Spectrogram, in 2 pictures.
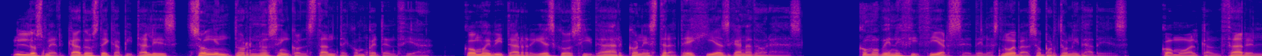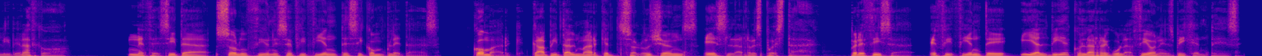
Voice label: male spanish corporativo; dictor

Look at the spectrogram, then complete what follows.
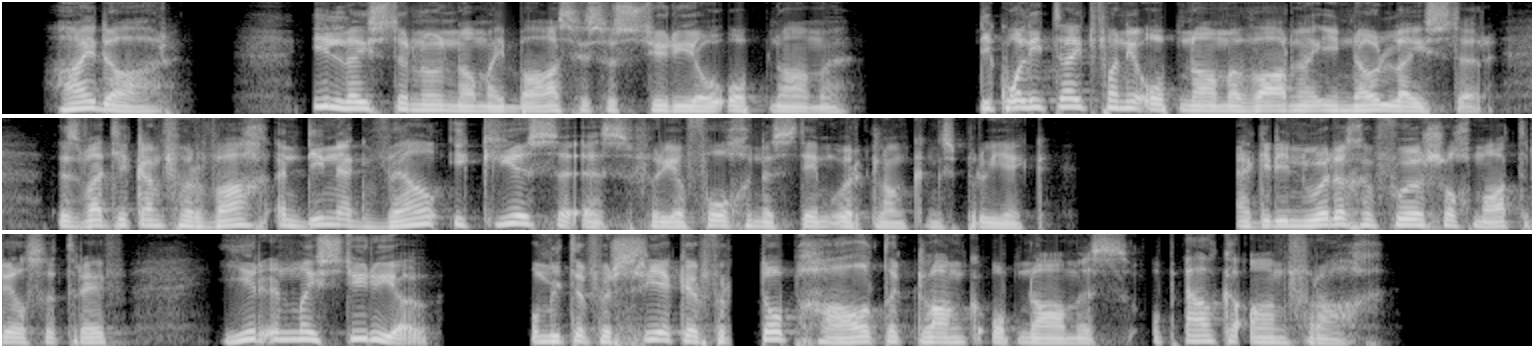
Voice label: afrikaans; dictor

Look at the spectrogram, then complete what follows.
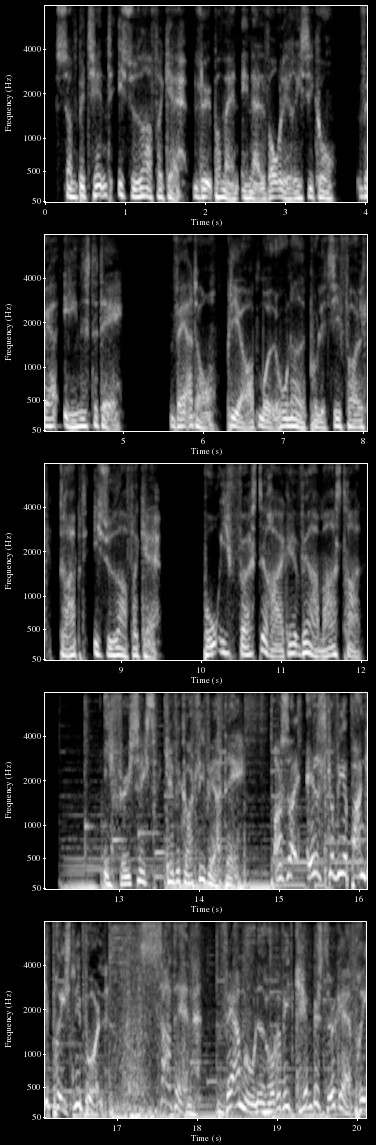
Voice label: danish male; dictor

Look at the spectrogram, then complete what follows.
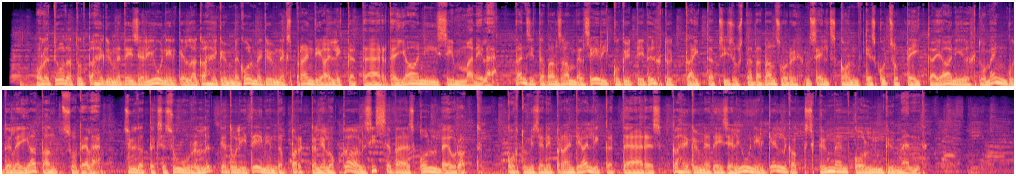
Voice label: estonian male; dictor

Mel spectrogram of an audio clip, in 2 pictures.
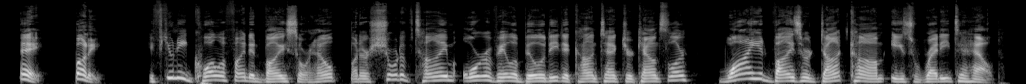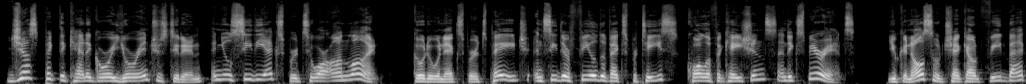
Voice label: american male; dictor

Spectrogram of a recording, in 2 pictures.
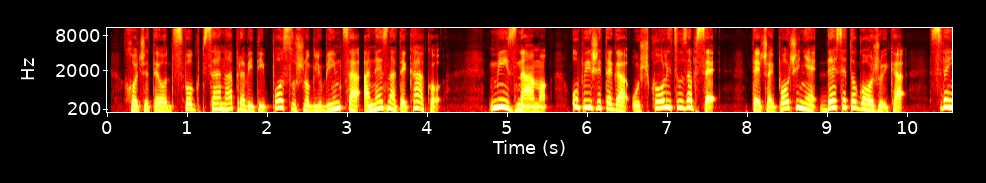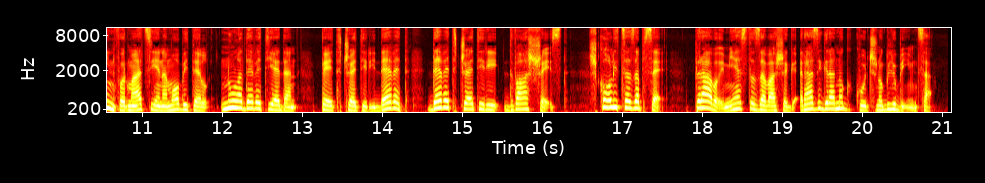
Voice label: croatian female; dictor

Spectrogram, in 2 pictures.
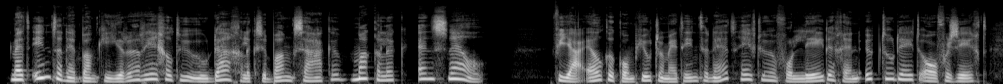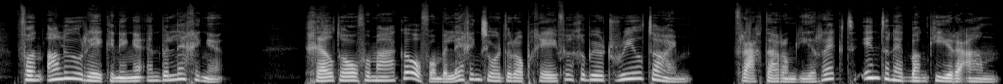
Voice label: dutch female; dictor

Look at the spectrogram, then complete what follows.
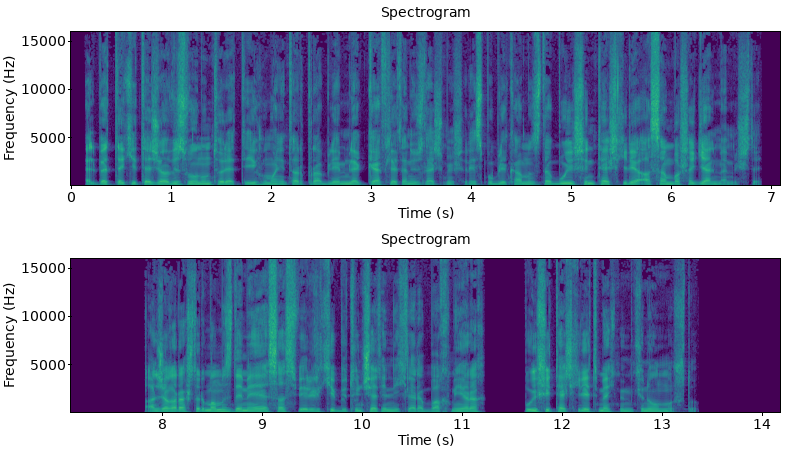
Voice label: azeri male; dictor

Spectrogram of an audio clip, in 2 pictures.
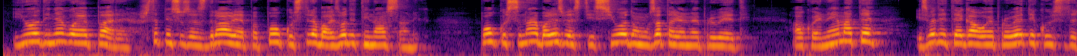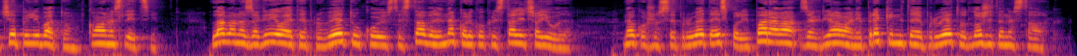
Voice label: croatian boy; dictor

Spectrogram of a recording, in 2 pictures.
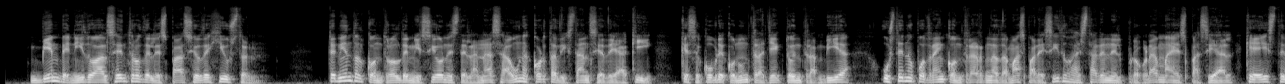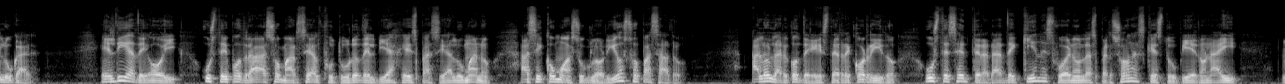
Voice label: spanish la male

